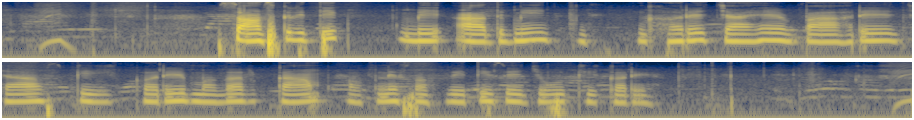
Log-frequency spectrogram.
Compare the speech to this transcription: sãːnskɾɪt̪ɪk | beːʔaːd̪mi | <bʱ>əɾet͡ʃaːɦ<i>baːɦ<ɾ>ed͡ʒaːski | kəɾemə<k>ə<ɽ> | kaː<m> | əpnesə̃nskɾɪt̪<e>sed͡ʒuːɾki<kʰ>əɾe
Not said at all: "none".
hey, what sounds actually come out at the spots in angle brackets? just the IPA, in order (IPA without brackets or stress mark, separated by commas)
ɡʱ, e, ɾ, ɡ, ɾ, m, i, k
